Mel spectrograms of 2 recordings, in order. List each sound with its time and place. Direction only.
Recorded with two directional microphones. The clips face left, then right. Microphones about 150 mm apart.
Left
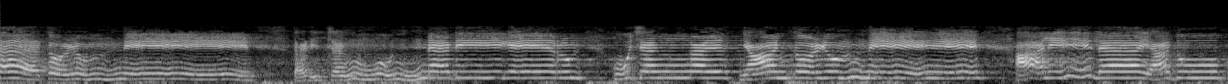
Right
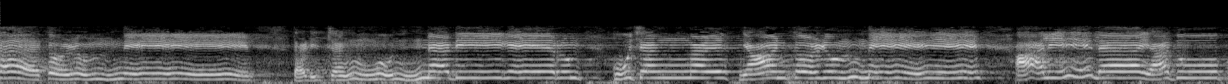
0.0 s music: 25° right (ahead or behind)
2.9 s speech: 25° right (ahead or behind)
4.1 s mantra: 25° right (ahead or behind)
6.2 s speech: 25° right (ahead or behind)
8.6 s music: 35° right (ahead or behind)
